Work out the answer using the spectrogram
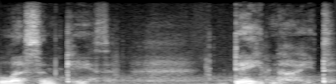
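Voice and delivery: hushed, secretive, conspiratorial, confiding delivery. Retelling a friend's advice about date night: imitating a secretive tone. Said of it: "spoke like it's a secret".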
